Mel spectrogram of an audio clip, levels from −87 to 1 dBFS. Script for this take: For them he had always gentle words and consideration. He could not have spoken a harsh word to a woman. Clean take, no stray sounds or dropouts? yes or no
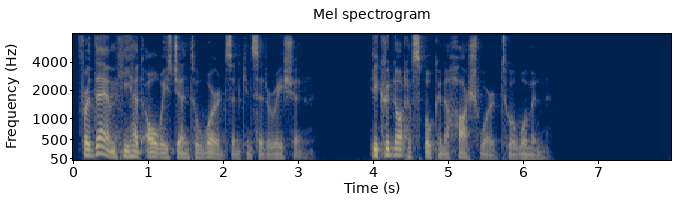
yes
